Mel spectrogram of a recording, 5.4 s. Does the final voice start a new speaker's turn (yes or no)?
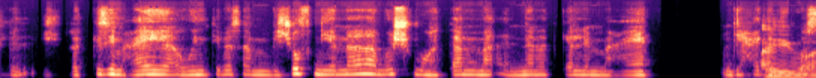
yes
